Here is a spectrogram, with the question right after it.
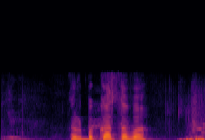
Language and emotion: Russian, neutral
